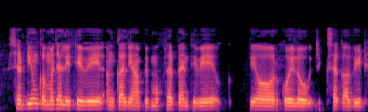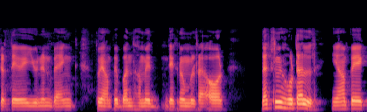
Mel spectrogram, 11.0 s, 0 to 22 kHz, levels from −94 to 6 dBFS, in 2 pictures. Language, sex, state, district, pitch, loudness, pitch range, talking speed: Hindi, male, Uttarakhand, Uttarkashi, 120 Hz, -17 LUFS, 115-135 Hz, 195 wpm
